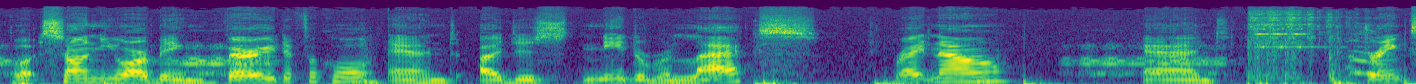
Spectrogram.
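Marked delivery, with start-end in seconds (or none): none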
